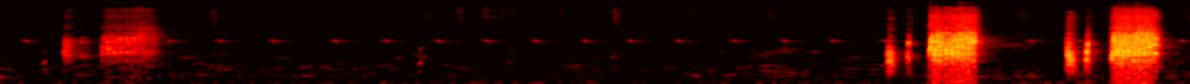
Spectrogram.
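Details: Quail calls from a recording meant to train quails for contests. One harsh phrase comes early, then silence broken by regular faint ticking. Two loud, rasping bursts with short lead-in notes follow near the end.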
